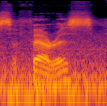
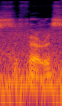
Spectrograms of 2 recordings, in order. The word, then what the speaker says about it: Seferis: now behind me is the house of Geass sephorus it's also the Greek embassy here in London I'm a Brook Street so he's known as Georgia Farris in English but anyway I'm just pronouncing at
